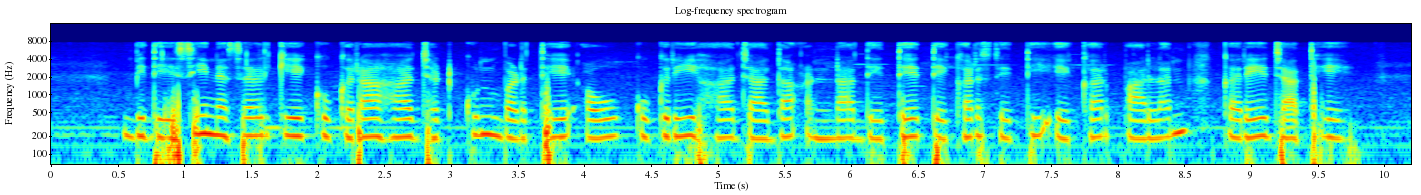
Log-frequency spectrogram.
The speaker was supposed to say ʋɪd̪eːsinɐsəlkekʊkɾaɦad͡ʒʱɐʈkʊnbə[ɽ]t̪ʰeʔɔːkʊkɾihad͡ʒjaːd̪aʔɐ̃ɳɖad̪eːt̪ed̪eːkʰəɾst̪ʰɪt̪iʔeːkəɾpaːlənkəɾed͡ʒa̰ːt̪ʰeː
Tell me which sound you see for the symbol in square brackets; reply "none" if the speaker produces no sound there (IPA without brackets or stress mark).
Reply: ɽ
